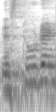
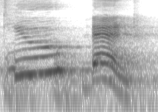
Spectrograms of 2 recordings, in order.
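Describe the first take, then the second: First: The u is said as a plain oo. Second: The u is said as yoo. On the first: The speaker calls it wrong. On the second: The speaker calls it right.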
